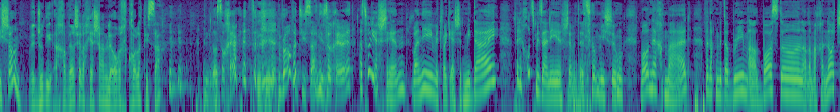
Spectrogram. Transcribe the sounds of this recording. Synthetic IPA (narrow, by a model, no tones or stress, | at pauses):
iʃonved͡ʒudiʔa̰χaveʁʃelaχjaʃanleoʁeχkʰolatisa | anilozoχeʁetbovatʰisaːnizoχeʁetazhujaʃɛnveanimitɹaɡɛ̰ʃɛtmidajveχut͡smizɛanijaʃɛvetʰɛt͡selmiʃumeodneχma̰dveanaχnumedabʁima̰lbostona̰la̰mʔa̰χanot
